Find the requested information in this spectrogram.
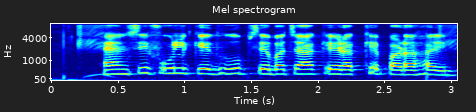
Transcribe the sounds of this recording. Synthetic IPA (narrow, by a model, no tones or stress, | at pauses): hɛ̃ːnsifuːlked̪ʱuːpsebət͡ʃakeɾəkʰːepəɽəɦəi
